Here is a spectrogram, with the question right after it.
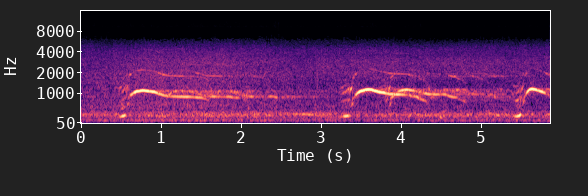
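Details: Whale vocalizations used for relaxation: arching moans that rise and fall, repeated about every two seconds, each preceded by a short low grunt, over a continuous low rumble.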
